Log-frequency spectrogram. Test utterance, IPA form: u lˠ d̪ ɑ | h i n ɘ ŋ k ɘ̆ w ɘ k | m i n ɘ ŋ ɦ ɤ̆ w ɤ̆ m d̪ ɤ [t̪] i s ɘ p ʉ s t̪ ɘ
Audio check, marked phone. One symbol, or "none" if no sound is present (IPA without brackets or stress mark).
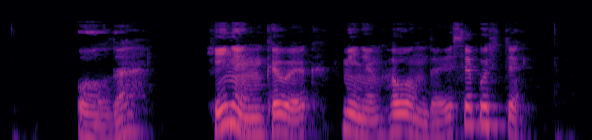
none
